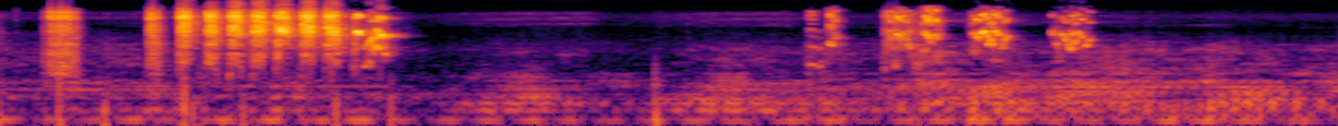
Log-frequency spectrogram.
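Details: Pet budgie, curious about a camera, utters a fast run of about ten sharp repeated chirps, then a quieter pause and a few more scratchy chirps.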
